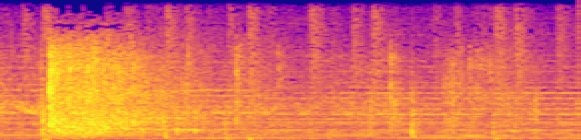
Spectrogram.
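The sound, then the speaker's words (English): A loud gunshot blast bursts out and rings off as a man is shot going out a door, followed by a few sharper cracks and thuds over a steady hum, with no speech. “I love how this guy gets shot going out the door, and he's like begging.”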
